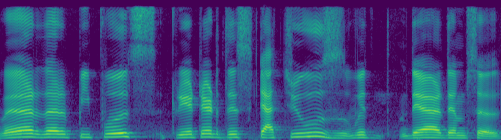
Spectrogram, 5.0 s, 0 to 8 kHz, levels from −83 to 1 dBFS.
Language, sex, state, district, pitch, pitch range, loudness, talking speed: English, male, Odisha, Malkangiri, 170 Hz, 150-185 Hz, -18 LUFS, 110 wpm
